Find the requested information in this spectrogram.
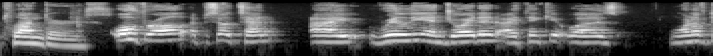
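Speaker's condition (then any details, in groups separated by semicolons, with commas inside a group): No condition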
